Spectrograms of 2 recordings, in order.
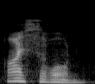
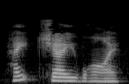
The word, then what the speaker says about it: Haythorne: "My name's Eyethorne." "What?" I asked. "Eyethorne, sir, Eyethorne." "Spell it." Haythorne, Eyethorne. "Oh," I said, "Irish Cockney." "Yes, sir, London born."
